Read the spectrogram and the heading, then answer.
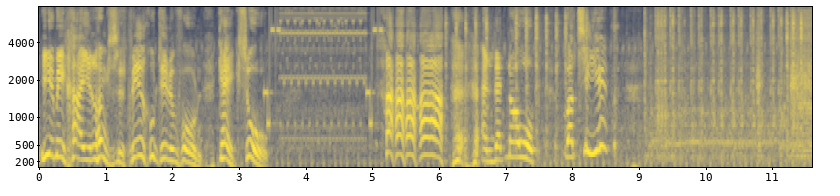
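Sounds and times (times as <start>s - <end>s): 
speech: 0.0s - 3.8s, 5.2s - 8.8s
laughter: 5.1s - 7.0s
paper slip rolling out of a machine: 8.6s - 11.6s.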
